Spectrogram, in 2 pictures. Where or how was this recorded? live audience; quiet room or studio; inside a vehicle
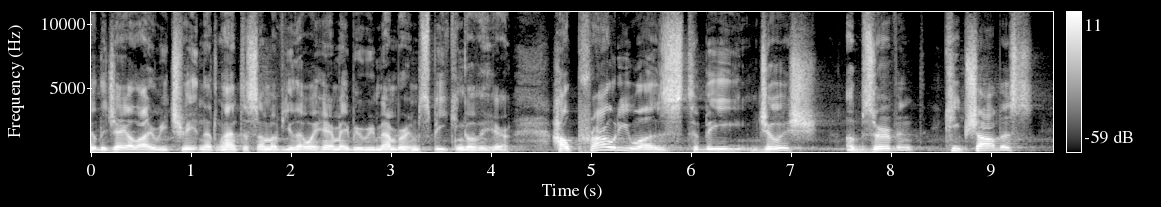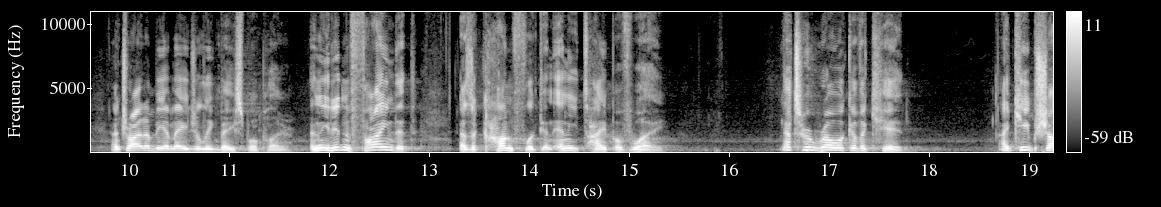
live audience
